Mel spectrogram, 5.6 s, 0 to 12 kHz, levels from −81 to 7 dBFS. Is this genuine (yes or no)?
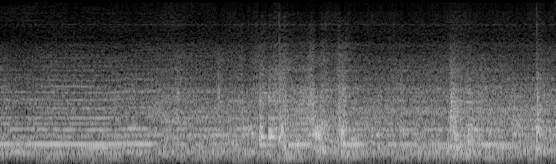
no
